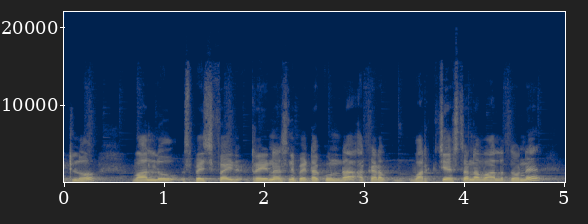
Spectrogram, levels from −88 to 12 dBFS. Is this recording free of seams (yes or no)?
yes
